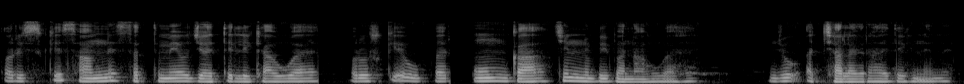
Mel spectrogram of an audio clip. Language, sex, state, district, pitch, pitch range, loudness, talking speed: Hindi, male, Uttar Pradesh, Muzaffarnagar, 140 Hz, 130-145 Hz, -29 LUFS, 155 wpm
